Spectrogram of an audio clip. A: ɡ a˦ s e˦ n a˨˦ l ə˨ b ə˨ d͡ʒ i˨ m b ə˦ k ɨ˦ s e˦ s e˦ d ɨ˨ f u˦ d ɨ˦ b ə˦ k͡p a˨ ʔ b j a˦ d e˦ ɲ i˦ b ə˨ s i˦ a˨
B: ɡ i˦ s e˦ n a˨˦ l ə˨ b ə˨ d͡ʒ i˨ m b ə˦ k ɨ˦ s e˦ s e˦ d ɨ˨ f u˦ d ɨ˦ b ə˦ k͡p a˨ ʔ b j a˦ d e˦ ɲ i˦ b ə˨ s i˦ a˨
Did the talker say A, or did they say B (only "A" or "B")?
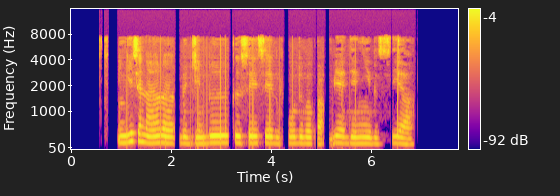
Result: B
